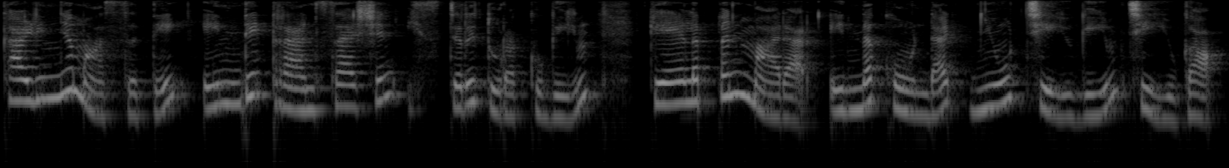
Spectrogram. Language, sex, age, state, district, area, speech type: Malayalam, female, 18-30, Kerala, Wayanad, rural, read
